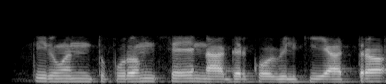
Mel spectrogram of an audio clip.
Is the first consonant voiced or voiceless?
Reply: voiceless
